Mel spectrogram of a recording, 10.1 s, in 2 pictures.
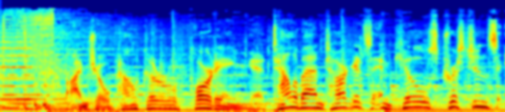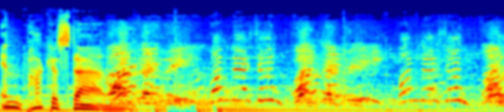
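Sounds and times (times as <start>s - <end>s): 
speech: 0.7s - 7.4s
crowd chanting in English at a demonstration in Lahore, Pakistan: 6.0s - 10.0s.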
